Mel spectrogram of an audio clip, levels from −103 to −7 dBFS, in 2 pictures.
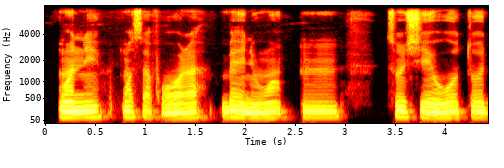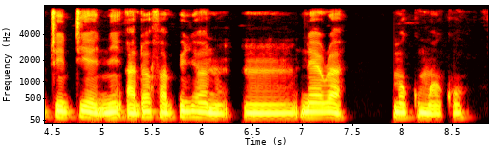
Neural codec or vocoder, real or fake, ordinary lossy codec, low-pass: none; real; none; 7.2 kHz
